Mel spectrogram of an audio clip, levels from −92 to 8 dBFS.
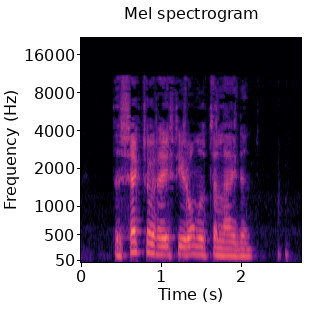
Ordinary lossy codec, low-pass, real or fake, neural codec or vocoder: MP3, 48 kbps; 10.8 kHz; fake; vocoder, 44.1 kHz, 128 mel bands, Pupu-Vocoder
